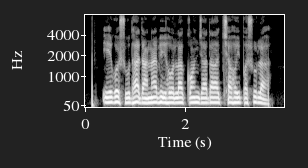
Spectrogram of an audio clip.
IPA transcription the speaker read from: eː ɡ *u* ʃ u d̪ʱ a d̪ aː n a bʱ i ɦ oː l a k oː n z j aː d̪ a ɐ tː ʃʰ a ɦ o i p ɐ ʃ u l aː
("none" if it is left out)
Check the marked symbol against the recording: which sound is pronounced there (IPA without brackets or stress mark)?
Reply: o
